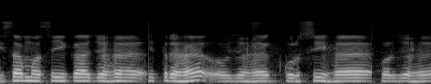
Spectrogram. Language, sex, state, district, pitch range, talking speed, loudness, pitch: Bhojpuri, male, Bihar, East Champaran, 145-165 Hz, 195 wpm, -23 LUFS, 155 Hz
